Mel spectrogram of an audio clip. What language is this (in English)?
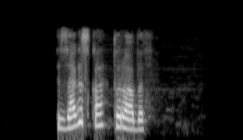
Bashkir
